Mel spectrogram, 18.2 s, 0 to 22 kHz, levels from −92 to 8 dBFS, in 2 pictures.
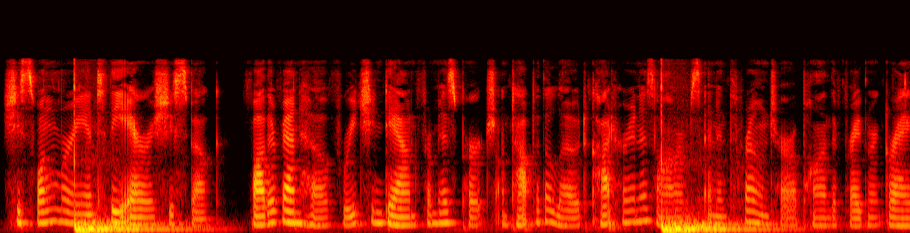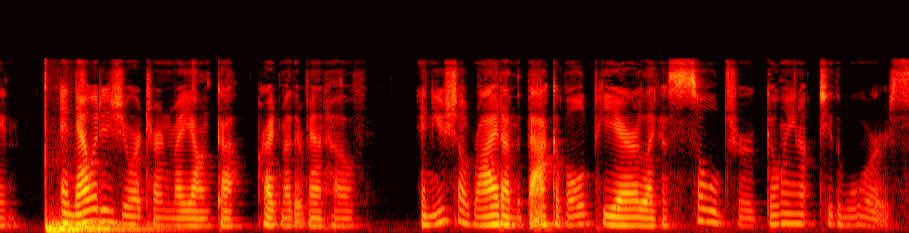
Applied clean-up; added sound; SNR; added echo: none; Thump, thud; -1 dB; reverberation time 0.5 s.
